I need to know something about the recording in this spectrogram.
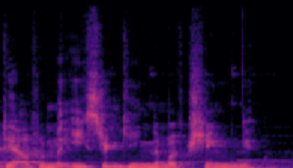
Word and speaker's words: Qing: Today the horsey company will be performing a thrilling fantasy, a beloved tale from the eastern kingdom ofQing. I believe it the Q is pronounced like chip.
